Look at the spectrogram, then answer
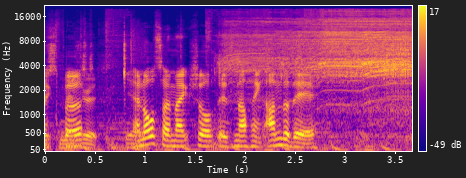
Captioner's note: battery-powered drill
